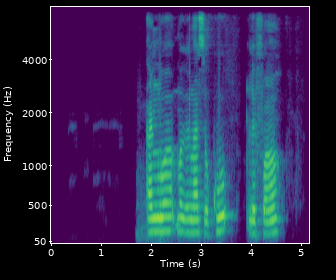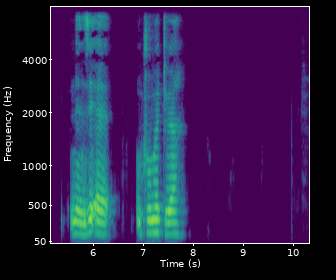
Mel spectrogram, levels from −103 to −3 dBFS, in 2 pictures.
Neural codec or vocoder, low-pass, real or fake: codec, 16 kHz in and 24 kHz out, 2.2 kbps, FireRedTTS-2 codec; 7.2 kHz; fake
